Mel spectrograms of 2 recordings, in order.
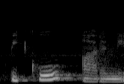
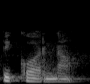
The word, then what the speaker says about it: Picorna: have heard it right we have to pronounce it as Pico are any not picanha because Pico means small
